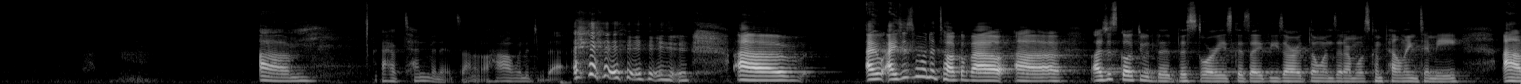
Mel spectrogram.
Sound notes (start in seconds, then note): 6.1 laughs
